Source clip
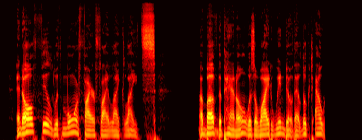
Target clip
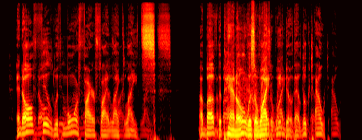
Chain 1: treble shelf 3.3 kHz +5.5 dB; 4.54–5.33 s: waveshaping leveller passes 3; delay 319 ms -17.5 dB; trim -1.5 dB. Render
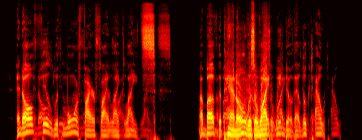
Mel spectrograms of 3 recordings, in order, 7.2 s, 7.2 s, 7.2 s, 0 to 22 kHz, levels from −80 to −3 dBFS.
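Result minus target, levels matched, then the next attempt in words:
8 kHz band -3.0 dB
treble shelf 3.3 kHz +14 dB; 4.54–5.33 s: waveshaping leveller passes 3; delay 319 ms -17.5 dB; trim -1.5 dB

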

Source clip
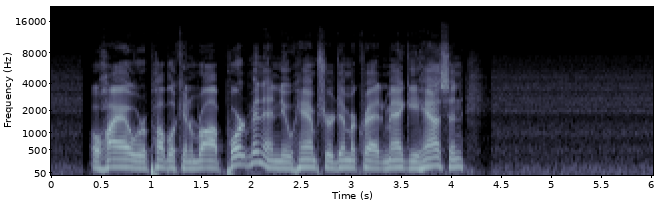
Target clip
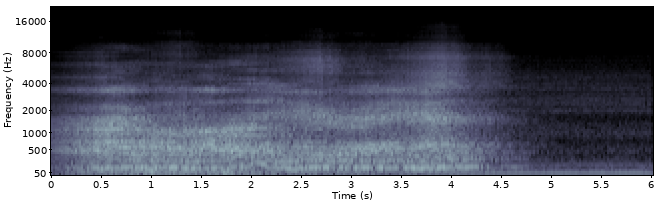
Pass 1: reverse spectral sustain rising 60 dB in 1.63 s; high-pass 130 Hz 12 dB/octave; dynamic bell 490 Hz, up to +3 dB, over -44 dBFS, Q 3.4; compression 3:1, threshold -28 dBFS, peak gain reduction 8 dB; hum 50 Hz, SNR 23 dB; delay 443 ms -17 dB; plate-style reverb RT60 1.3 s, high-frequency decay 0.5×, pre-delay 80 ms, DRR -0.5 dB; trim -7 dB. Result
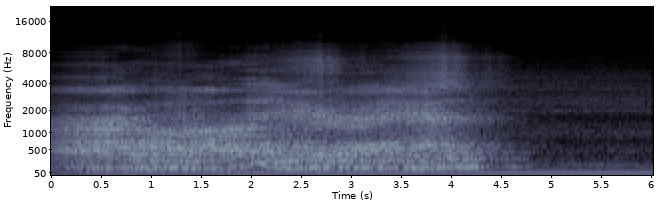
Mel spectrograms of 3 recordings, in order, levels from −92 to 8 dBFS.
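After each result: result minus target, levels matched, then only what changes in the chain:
compression: peak gain reduction +8 dB; 125 Hz band -2.0 dB
remove: compression 3:1, threshold -28 dBFS, peak gain reduction 8 dB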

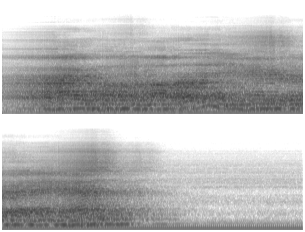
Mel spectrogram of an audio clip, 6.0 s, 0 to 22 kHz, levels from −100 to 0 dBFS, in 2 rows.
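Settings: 125 Hz band -3.0 dB
remove: high-pass 130 Hz 12 dB/octave

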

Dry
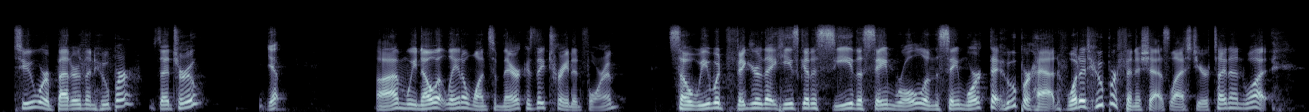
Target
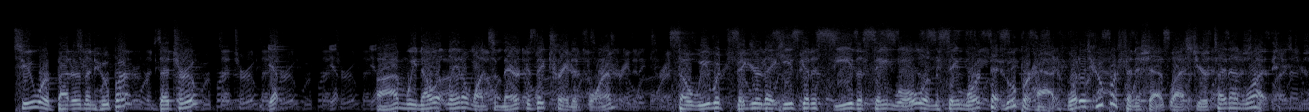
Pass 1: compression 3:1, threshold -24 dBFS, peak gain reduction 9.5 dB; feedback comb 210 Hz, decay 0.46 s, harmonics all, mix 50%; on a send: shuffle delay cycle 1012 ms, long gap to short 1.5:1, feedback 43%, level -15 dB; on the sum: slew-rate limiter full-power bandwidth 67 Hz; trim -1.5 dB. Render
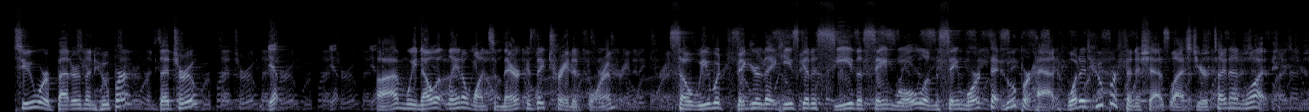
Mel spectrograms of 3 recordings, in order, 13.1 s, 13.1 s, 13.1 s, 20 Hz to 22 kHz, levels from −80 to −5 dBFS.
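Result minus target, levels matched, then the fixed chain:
slew-rate limiter: distortion -11 dB
compression 3:1, threshold -24 dBFS, peak gain reduction 9.5 dB; feedback comb 210 Hz, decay 0.46 s, harmonics all, mix 50%; on a send: shuffle delay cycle 1012 ms, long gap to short 1.5:1, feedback 43%, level -15 dB; on the sum: slew-rate limiter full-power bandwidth 18.5 Hz; trim -1.5 dB

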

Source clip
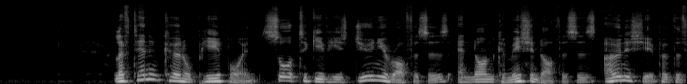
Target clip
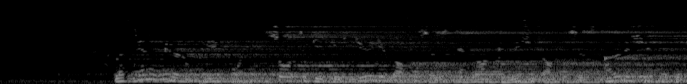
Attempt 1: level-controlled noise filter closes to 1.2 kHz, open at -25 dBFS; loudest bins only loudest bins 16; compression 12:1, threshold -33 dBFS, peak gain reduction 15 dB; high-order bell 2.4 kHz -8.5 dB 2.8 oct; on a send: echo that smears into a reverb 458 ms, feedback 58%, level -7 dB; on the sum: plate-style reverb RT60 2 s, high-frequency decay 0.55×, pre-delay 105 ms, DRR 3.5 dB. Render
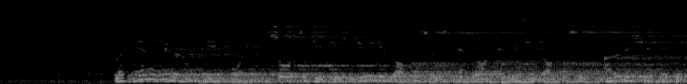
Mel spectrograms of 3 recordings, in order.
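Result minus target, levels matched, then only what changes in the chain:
2 kHz band -8.0 dB
remove: high-order bell 2.4 kHz -8.5 dB 2.8 oct

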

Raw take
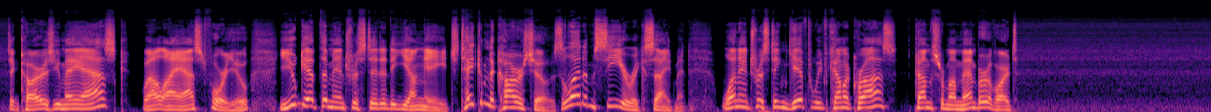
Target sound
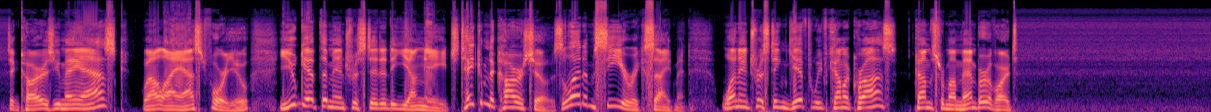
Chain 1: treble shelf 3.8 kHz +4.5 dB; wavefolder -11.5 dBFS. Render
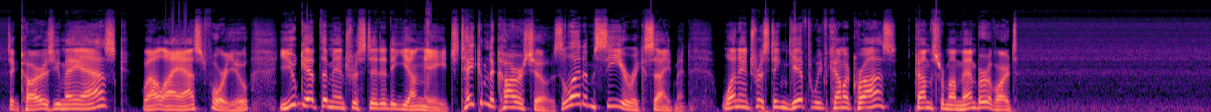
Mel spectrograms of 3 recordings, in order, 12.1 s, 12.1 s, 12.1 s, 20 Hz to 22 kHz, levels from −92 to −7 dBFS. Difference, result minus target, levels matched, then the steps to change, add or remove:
8 kHz band -4.5 dB
change: treble shelf 3.8 kHz +16.5 dB

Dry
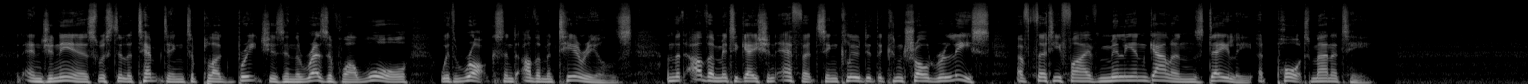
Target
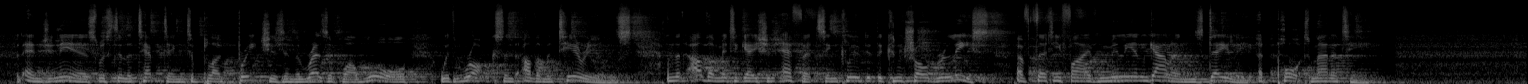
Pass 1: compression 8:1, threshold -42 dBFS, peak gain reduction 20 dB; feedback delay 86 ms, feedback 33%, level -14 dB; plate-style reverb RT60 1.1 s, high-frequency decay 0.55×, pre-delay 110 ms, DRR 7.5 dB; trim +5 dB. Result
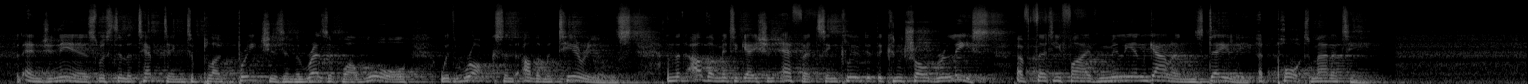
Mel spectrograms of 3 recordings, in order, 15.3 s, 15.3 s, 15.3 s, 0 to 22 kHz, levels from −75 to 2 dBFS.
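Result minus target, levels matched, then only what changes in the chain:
echo 29 ms early
change: feedback delay 115 ms, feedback 33%, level -14 dB

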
